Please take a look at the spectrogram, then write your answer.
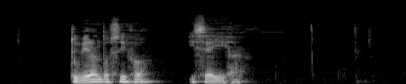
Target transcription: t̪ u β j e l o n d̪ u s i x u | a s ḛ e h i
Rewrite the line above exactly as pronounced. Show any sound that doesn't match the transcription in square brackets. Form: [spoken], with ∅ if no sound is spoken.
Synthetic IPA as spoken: t̪ u β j e [ɾ] o n d̪ [o] s i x [o] | [i] s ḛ [i] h [a]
